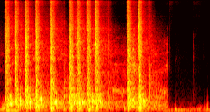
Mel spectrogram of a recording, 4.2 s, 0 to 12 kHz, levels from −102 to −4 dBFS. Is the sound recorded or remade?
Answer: remade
